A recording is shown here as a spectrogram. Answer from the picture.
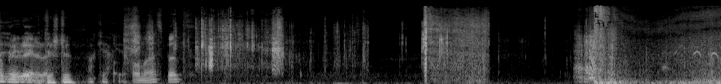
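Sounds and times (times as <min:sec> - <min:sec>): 
speech: 0:00.0 - 0:02.1
lighting a fire in a fireplace: 0:01.3 - 0:06.6.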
